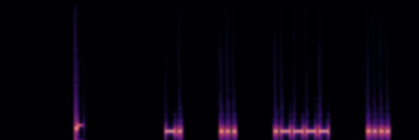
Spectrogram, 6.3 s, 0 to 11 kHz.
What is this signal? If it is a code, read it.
Morse code, heard as a keyed tone, about 25 wpm, spaced as for 12 wpm, 700 Hz. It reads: NS1H
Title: USA Call Signs - 4 Characters - 4x Character Spacing - 25wpm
